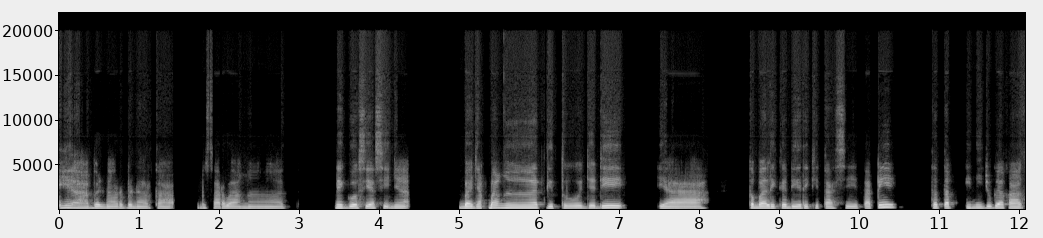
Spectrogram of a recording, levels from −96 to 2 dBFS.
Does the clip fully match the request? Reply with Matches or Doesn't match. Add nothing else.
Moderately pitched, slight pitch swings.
Matches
